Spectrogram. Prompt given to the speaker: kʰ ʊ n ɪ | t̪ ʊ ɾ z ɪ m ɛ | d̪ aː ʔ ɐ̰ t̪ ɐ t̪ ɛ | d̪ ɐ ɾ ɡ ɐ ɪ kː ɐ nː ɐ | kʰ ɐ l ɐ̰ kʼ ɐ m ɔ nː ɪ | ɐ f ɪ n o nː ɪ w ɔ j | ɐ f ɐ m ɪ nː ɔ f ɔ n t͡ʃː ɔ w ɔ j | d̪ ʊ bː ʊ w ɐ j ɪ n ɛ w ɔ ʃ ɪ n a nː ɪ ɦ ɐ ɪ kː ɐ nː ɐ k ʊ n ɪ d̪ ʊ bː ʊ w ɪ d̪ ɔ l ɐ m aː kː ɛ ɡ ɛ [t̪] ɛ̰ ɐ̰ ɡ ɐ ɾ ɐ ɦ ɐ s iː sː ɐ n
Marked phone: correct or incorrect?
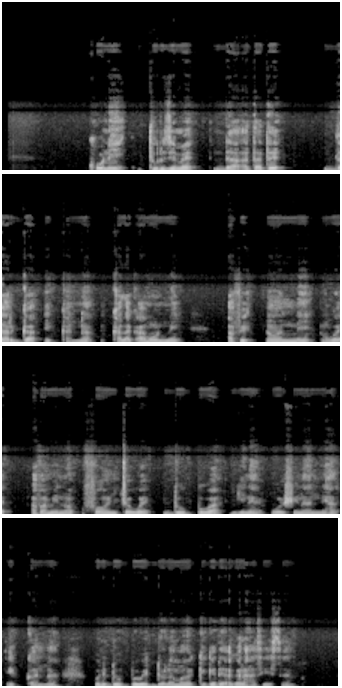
incorrect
